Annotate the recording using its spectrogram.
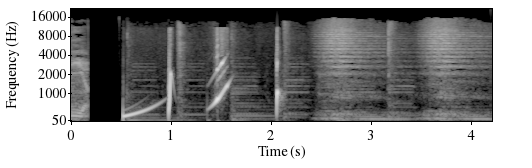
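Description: Cartoon-style logo jingle: two quick rising swoops, each followed by a sharp pop, then two soft whooshes over a low steady hum.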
